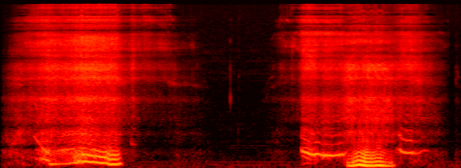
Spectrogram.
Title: Man Snoring sound effect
